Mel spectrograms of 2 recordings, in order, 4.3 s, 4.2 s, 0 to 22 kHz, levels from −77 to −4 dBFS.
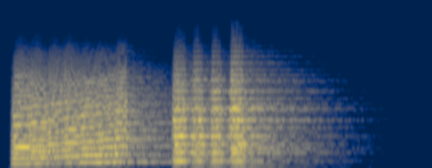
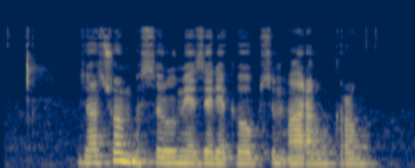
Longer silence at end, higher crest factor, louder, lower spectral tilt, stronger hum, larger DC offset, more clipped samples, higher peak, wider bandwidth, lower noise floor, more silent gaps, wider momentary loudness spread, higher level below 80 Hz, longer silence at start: first, 1.2 s vs 0.4 s; about the same, 18 dB vs 20 dB; first, -18 LUFS vs -24 LUFS; about the same, -5.5 dB/octave vs -5 dB/octave; neither; neither; neither; about the same, -2 dBFS vs -4 dBFS; about the same, 12 kHz vs 11.5 kHz; first, -74 dBFS vs -49 dBFS; neither; first, 15 LU vs 12 LU; about the same, -54 dBFS vs -54 dBFS; second, 0.1 s vs 0.25 s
